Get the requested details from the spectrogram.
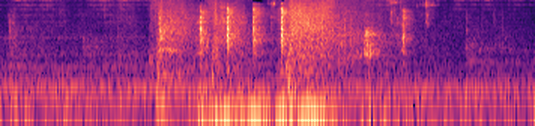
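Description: A sword swishes and strikes in a video game.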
